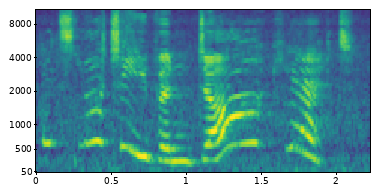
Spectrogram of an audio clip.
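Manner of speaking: put-on high grumbling child; protesting child Lester. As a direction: complain like a boy sent to bed early. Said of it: "said Lester".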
